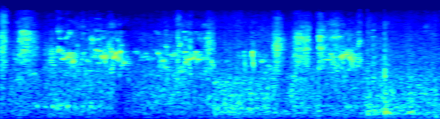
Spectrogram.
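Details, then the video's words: Continuous budgie twittering of rapid chirps and scratchy warbles. Brief louder squeaks rise above the chatter through the passage. "Budgies sound"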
